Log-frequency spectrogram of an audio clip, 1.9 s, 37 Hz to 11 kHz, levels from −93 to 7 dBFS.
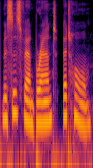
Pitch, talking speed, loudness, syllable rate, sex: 185 Hz, 160 wpm, -17 LUFS, 2.8 syllables/s, female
